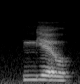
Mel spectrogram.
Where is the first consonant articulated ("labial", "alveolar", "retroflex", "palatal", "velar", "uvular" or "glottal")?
labial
